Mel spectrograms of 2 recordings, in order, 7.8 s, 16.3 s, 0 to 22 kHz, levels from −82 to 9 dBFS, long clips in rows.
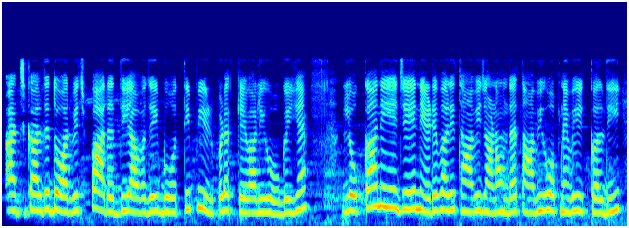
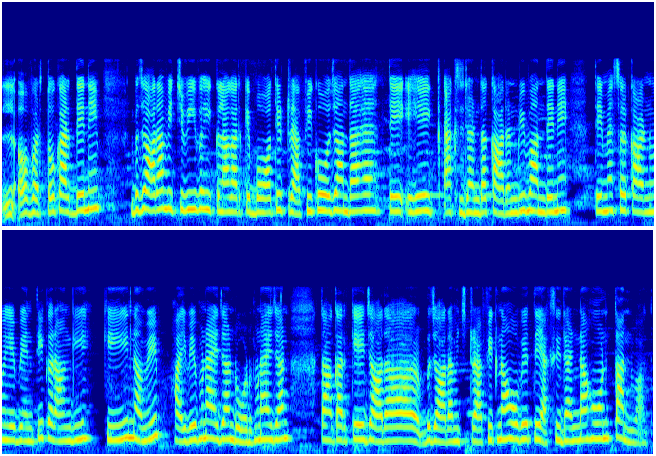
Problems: constant background noise, continuous background conversations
